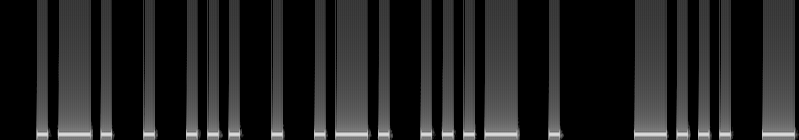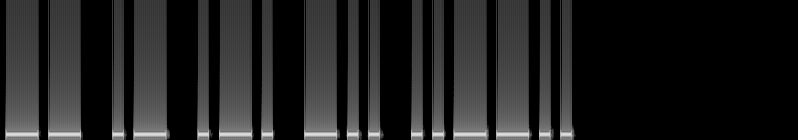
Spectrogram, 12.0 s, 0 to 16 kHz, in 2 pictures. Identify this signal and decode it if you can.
Morse code, heard as a keyed tone, about 16 wpm, 700 Hz. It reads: RESERVE BOARD?
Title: Sentences from Top 1000 Words - Review Part 6 - 15wpm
